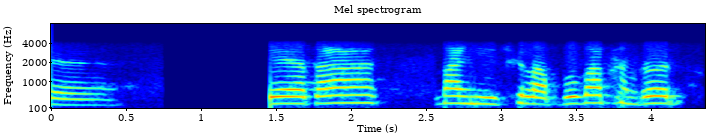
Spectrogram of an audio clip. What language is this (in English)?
Bodo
